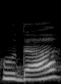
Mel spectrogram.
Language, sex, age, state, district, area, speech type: Kashmiri, female, 18-30, Jammu and Kashmir, Pulwama, rural, spontaneous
